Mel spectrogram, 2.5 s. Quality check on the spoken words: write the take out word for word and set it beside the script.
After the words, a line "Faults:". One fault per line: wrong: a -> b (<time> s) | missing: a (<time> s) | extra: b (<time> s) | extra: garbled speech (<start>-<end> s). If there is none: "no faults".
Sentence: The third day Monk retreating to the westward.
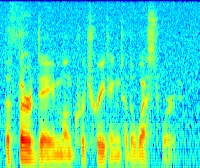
The third day Monk retreating to the westward.
Faults:
no faults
